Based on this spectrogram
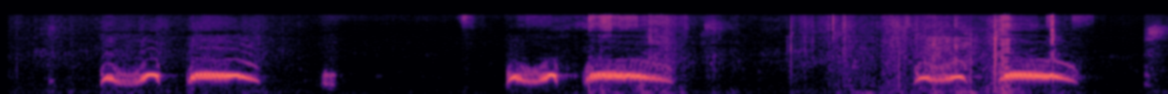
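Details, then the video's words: Spotted dove cooing: short phrases of low, hoarse coos, a dipping note then a longer steady one, repeated about every two seconds, with faint rustling noise between phrases. "tiếng chim cu gáy Độc Lạ"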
